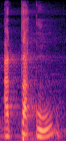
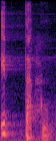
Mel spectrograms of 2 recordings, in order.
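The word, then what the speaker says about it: اتقوا: kon konteksnya Pak siswaji menyebut tadi attaqu itu enggak tepat yang betul ittaqu tapi kalau hanya salah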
